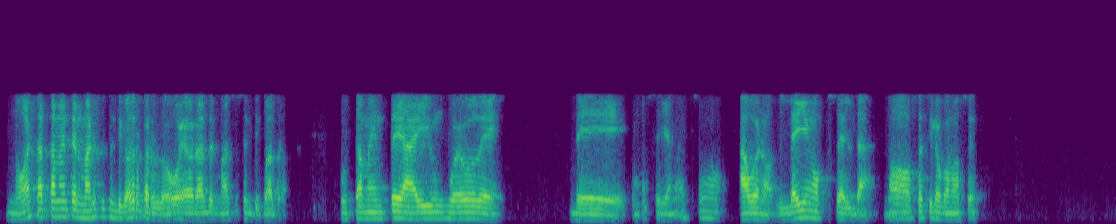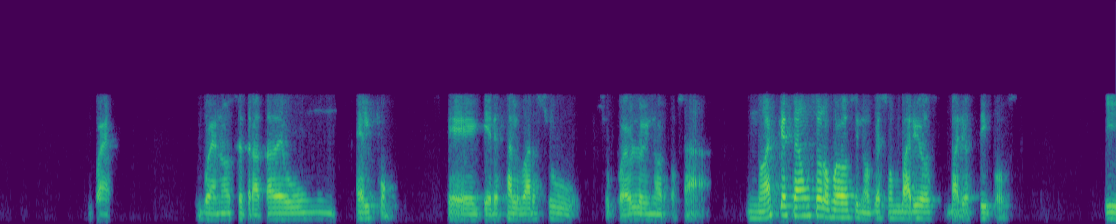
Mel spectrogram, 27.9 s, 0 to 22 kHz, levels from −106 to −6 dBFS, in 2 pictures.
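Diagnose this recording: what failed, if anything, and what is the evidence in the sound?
The codec stage failed throughout: the speech was carried by the Speex codec at a low-to-middle quality setting, one that fits a bitrate around 11 kbps. CELP coding at that rate leaves too few bits to describe the excitation signal, so the decoder rebuilds the voice from a coarse approximation. The damage is plainly audible across the whole clip as a noisy, hoarse grain on every voiced stretch.

At the network stage, a brief outage occurred from 7.99 to 8.10 s and was handled by VoIP packet loss concealment in the speech codec. About 40 ms of audio went missing, which fits two lost 20 ms frames. The decoder filled the gap by extending its last pitch and spectral envelope at falling gain. The result is a short stretched-out sound that fades instead of a clean dropout, and it stays weak for a moment after the packets resume.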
